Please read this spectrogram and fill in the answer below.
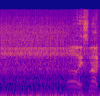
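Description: Wind rushing over an action camera's microphone in paragliding flight, with a steady high hiss. A person's voice calls out briefly near the end.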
